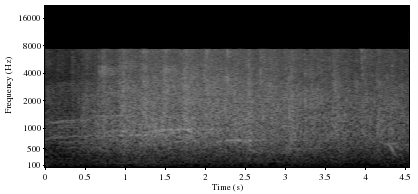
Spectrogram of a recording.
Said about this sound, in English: Now, you can even hear how they are clapping. Yes. Because it is not a small thing.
